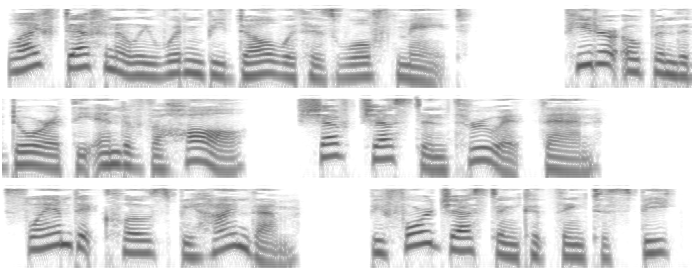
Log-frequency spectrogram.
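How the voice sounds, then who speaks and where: Female audiobook narrator, lowish voice, scripted storytelling, soft mellow tone, muffled audio. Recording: dull, roomy, echoing audio.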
